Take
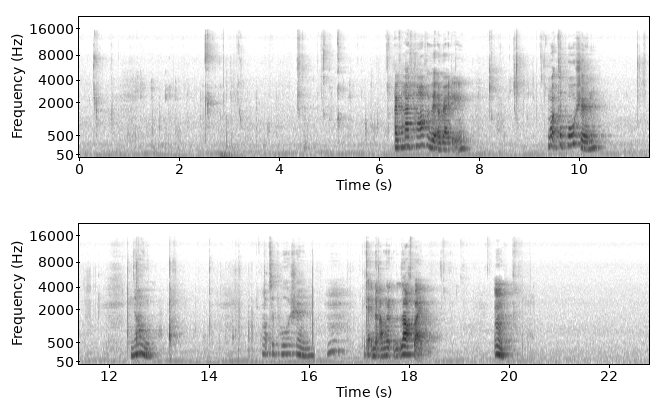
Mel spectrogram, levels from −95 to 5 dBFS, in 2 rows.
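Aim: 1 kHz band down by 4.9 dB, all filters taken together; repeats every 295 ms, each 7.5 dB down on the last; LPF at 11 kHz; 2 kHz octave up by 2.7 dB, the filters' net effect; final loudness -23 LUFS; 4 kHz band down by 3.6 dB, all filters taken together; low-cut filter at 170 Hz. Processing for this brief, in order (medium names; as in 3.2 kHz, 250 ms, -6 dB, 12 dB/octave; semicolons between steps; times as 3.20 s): high-pass 170 Hz; low-pass 11 kHz; peaking EQ 1 kHz -8.5 dB; peaking EQ 2 kHz +8.5 dB; peaking EQ 4 kHz -7.5 dB; feedback delay 295 ms, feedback 42%, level -7.5 dB; trim +5.5 dB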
